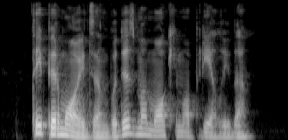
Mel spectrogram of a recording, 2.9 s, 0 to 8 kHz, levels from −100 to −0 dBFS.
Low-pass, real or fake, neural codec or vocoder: 7.2 kHz; real; none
